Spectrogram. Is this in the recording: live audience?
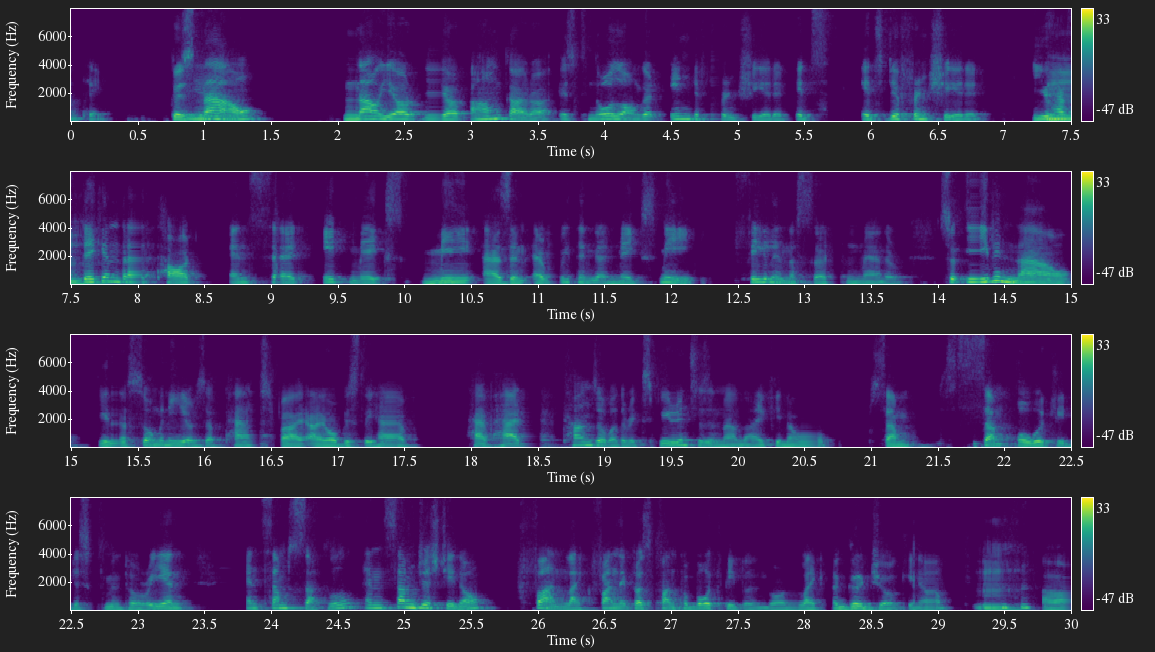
no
